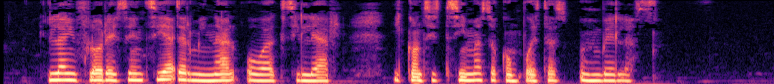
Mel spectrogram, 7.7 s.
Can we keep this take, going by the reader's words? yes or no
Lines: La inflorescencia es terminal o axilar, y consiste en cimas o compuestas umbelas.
no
